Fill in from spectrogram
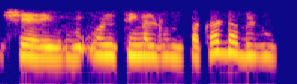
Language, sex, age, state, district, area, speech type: Kannada, female, 18-30, Karnataka, Uttara Kannada, rural, conversation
